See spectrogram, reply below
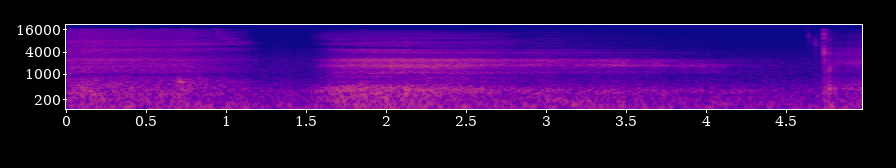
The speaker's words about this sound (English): let's all take a big, deep breath together.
